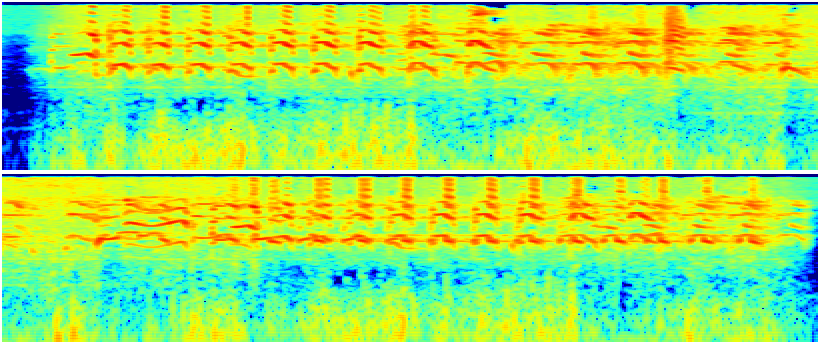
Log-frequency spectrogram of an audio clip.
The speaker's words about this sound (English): Here comes seagulls.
